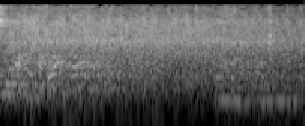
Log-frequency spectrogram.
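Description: Audience applauding, a steady even clatter of many hands with faint voices mixed in, easing off slightly near the end.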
